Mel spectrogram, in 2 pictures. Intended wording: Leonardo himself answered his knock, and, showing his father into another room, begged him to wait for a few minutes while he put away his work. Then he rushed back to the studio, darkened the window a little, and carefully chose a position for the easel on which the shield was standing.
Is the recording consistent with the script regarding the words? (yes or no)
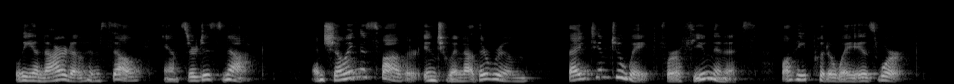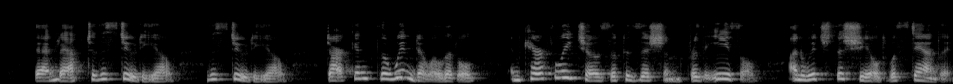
no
